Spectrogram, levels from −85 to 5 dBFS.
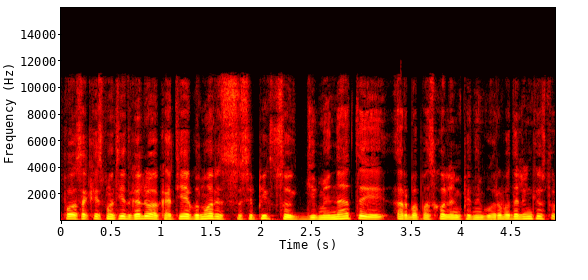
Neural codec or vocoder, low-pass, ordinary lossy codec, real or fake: none; 10.8 kHz; AAC, 64 kbps; real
